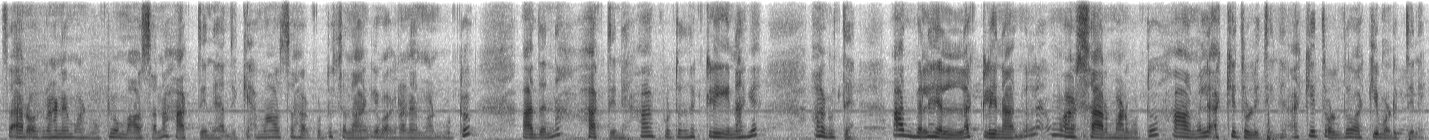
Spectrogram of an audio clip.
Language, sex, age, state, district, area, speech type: Kannada, female, 60+, Karnataka, Mysore, rural, spontaneous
